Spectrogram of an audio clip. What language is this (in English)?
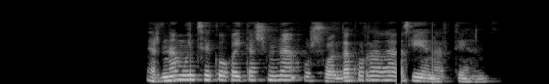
Basque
